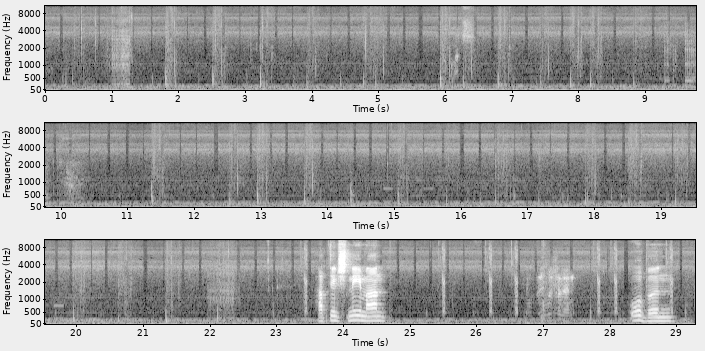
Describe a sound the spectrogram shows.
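Footsteps thud on a floor.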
